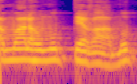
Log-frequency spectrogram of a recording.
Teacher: اموالہ جو لوگ غلط پڑھتے ہیں وہ کہتے ہیں اموالہ مبتغا، ہونٹ بند ہو جاتے ہیں تو دوبارہ جدا نہیں ہوتے، با پہ قلقلہ ادا نہیں ہوتا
